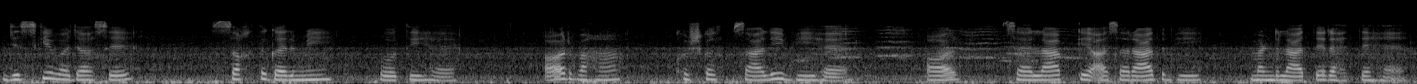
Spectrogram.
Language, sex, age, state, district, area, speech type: Urdu, female, 18-30, Uttar Pradesh, Gautam Buddha Nagar, urban, spontaneous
